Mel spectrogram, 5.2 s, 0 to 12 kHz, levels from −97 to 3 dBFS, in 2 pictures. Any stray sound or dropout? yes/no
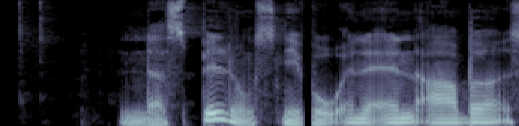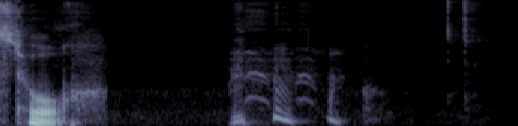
yes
